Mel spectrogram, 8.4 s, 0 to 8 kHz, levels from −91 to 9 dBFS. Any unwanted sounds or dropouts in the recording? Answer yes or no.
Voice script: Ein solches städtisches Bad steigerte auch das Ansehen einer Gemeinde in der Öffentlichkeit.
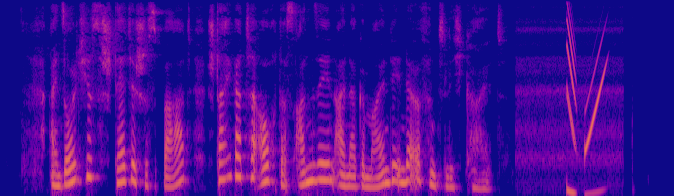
yes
